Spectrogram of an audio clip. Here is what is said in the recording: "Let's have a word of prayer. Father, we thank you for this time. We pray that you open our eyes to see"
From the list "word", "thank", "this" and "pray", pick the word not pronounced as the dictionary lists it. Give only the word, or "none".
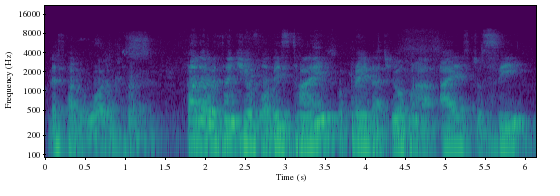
none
